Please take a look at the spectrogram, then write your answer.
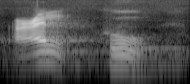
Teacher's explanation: nun sukun bertemu dengan huruf ha, hukumnya dibaca idhar halqi, dibaca jelas, tidak boleh berdengung.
